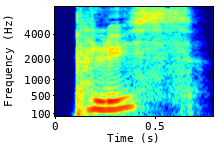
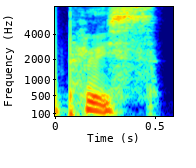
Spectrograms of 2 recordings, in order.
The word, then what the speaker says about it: plus: middle of the sentence when plus means more the S is pronounced simple enough also when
